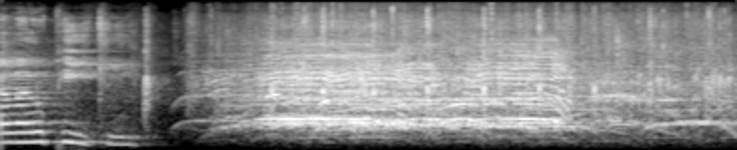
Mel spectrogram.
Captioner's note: applause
